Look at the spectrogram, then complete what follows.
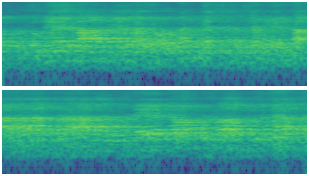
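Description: Group of Hindu priests chanting together in unison, many men's voices blended into one steady drone of recitation that moves on to a new line every couple of seconds.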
